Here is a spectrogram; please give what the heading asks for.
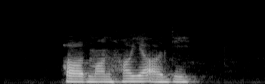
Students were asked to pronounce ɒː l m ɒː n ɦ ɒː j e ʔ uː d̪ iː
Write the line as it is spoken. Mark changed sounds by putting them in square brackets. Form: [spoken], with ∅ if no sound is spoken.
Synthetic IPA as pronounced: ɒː [ɾ] m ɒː n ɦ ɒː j e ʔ [ɒː] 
